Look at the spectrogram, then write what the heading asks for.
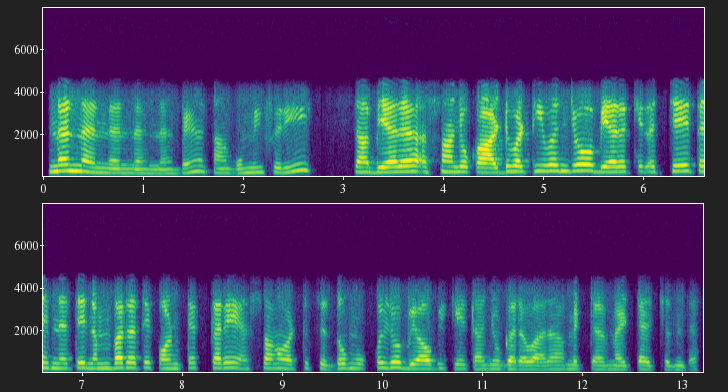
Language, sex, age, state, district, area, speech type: Sindhi, female, 45-60, Rajasthan, Ajmer, urban, conversation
